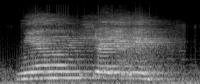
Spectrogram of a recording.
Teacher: Hukum bacaannya ikhfa karena nun mati bertemu dengan shin.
